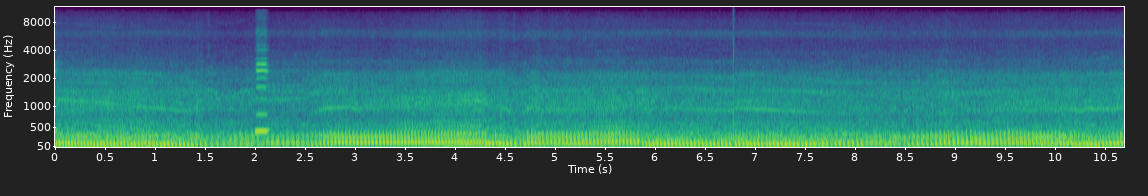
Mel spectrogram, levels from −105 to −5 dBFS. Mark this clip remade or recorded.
recorded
